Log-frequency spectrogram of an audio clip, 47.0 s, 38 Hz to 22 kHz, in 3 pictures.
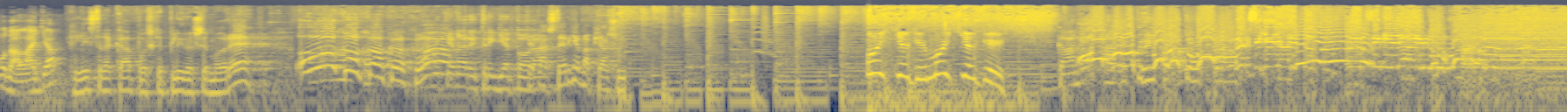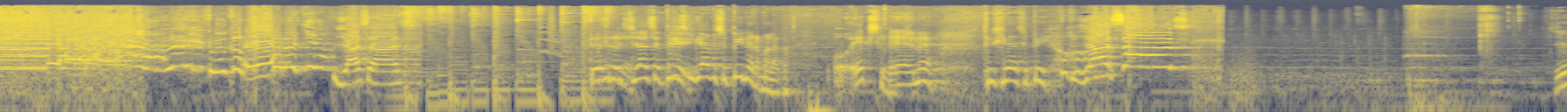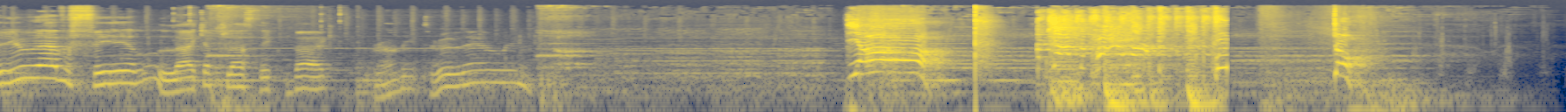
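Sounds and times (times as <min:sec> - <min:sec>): music: 0:00.0 - 0:47.0
man shouting and laughing: 0:03.0 - 0:04.6, 0:10.7 - 0:18.5, 0:41.8 - 0:43.6.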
